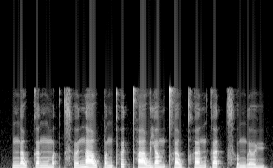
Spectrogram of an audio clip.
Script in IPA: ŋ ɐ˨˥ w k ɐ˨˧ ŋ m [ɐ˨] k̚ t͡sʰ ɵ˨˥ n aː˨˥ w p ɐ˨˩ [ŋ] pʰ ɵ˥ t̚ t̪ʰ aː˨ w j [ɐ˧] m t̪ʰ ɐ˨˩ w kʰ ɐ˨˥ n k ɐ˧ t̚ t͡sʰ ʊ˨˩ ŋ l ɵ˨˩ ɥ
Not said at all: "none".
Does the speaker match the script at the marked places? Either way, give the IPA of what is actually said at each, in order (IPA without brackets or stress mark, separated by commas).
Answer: ɐ˨, ŋ, ɐ˧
